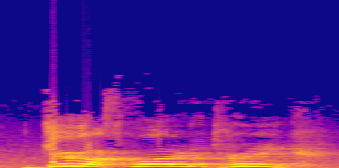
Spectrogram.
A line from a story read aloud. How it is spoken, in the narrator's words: they're protesting and screaming at Moses and grumbling and complaining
